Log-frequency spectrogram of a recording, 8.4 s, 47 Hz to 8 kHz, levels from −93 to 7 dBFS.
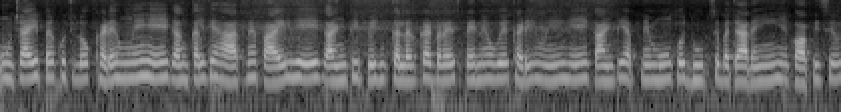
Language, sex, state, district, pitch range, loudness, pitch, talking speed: Hindi, female, Jharkhand, Jamtara, 205-225 Hz, -31 LUFS, 215 Hz, 265 wpm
